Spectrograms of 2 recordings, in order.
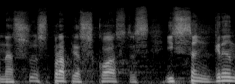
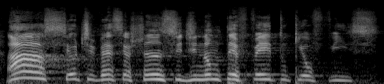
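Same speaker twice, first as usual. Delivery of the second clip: higher, complaining self-pity, blaming the wife; mock whining lament; 7 semitones higher, 4 dB louder than usual. Pastor playing a man blaming his wife, whiny. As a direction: wail the regret like a sulking husband. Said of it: "Você já disse isso alguma vez?".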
